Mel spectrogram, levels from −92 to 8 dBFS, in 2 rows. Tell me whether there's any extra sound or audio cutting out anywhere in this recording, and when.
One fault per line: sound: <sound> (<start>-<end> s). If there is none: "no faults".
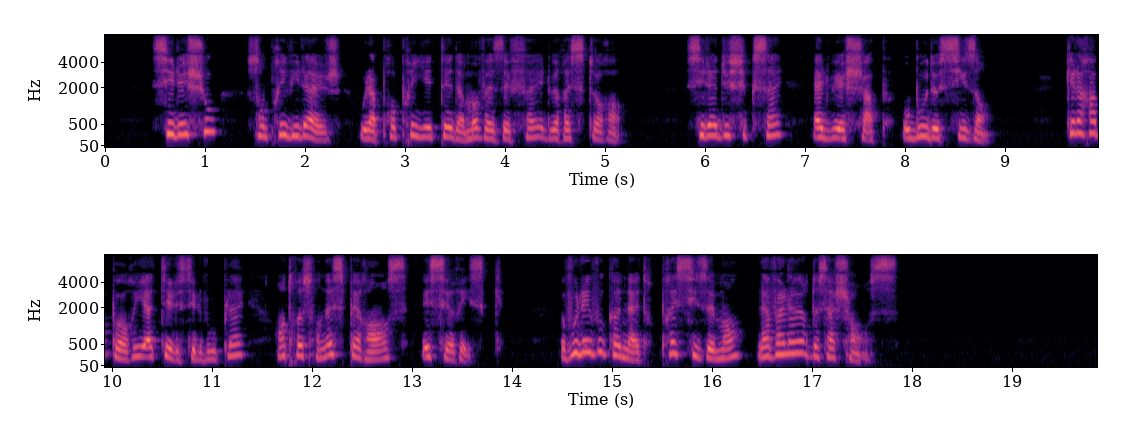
no faults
